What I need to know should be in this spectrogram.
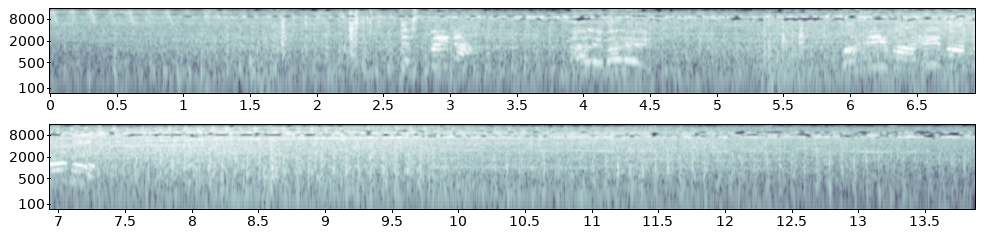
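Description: A helicopter engine starts up and hums steadily.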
